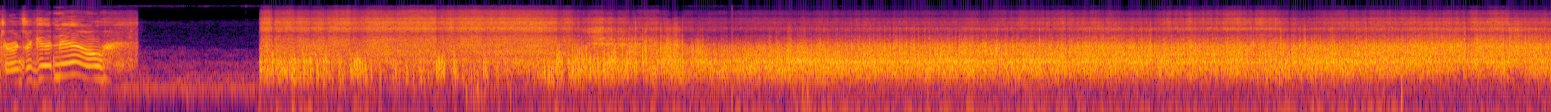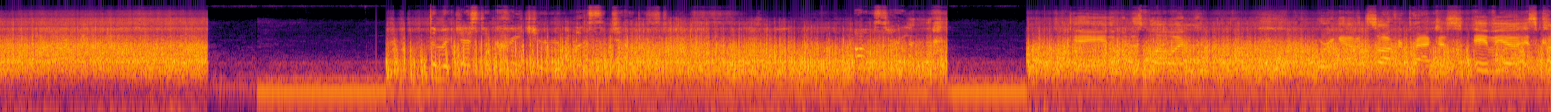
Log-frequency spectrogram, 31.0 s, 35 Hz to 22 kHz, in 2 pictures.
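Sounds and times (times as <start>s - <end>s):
skis hissing over snow: 2.7s - 6.3s.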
